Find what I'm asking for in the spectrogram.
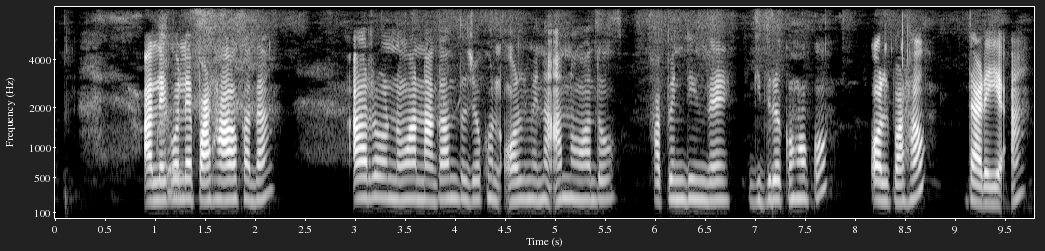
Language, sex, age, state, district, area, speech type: Santali, female, 18-30, West Bengal, Jhargram, rural, spontaneous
